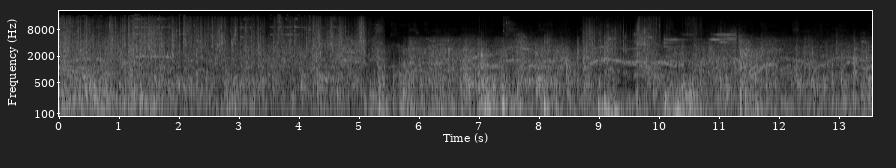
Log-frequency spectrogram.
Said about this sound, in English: Everything is crashing. There's too much weight on top.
